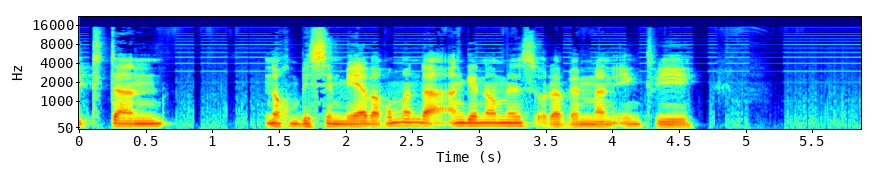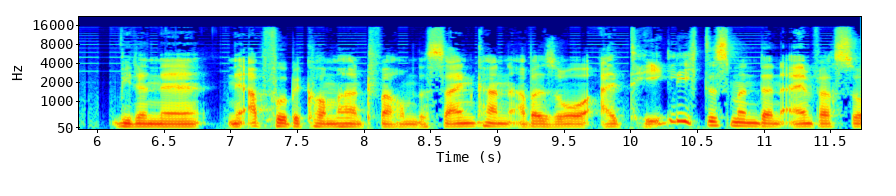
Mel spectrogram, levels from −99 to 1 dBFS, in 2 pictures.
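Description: Computer activity noise runs throughout the speech, a faint buzzing and chirping that sits about 35 dB below the signal. Its pulse rate is roughly 1 kHz, which gives it a high, thin whine rather than a low hum. It comes from load changes in the computer's processor, graphics or peripherals disturbing the ground shared with the audio circuit. Because of that, its rhythm follows the machine's activity and is unrelated to the speech.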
